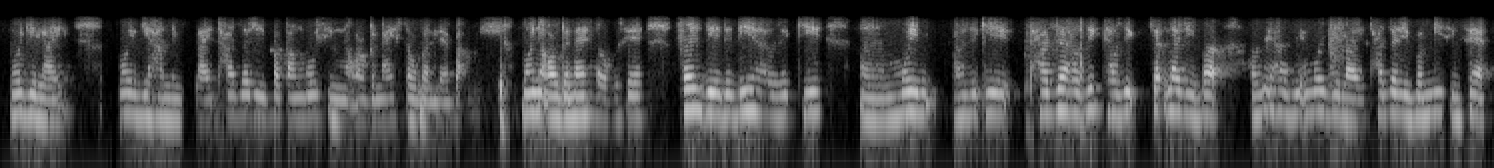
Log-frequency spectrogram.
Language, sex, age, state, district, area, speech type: Manipuri, female, 18-30, Manipur, Senapati, urban, conversation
